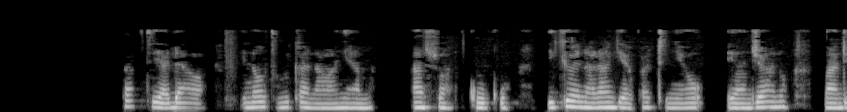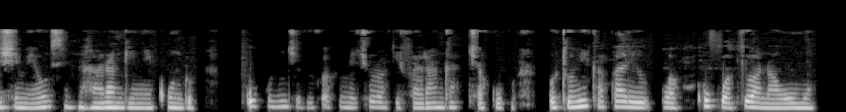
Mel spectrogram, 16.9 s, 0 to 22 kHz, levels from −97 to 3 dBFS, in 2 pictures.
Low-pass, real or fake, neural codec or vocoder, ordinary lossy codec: 7.2 kHz; real; none; MP3, 32 kbps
